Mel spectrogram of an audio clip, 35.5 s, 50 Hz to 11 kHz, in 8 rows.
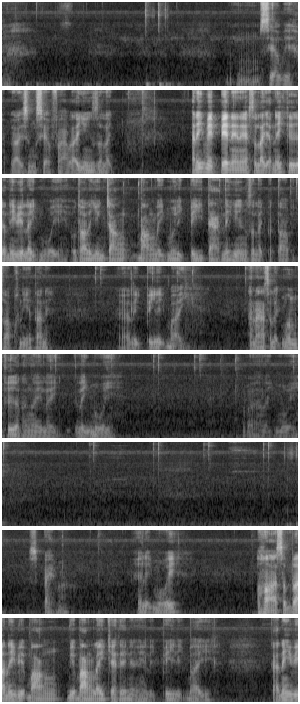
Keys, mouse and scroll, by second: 0.0-2.4 typing, 5.5-5.9 scroll up 2, 5.9 typing, 8.7 scroll down 1, 9.1-9.7 typing, 9.4 scroll up 1, 10.6 middle click, 13.5-14.5 scroll down 1, 15.8 middle click, 20.9 middle click, 21.4-22.3 scroll up 1, 22.3 scroll down 1, 26.4 space, 27.5 middle click, 30.3 middle click, 31.4 middle click, 34.8 scroll down 1, 35.4-35.5 scroll up 2.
